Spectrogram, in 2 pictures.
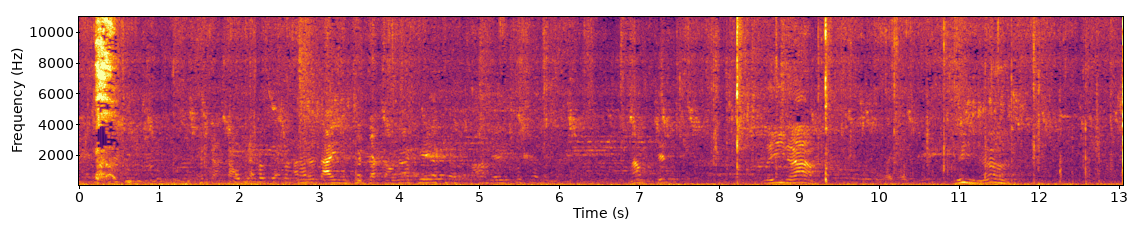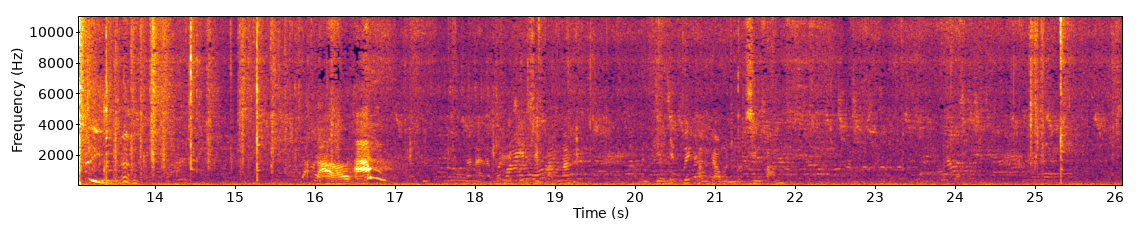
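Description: Adults talk and call out casually outdoors.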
